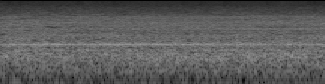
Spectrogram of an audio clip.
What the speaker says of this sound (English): I'm going to hit this with a dryer.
